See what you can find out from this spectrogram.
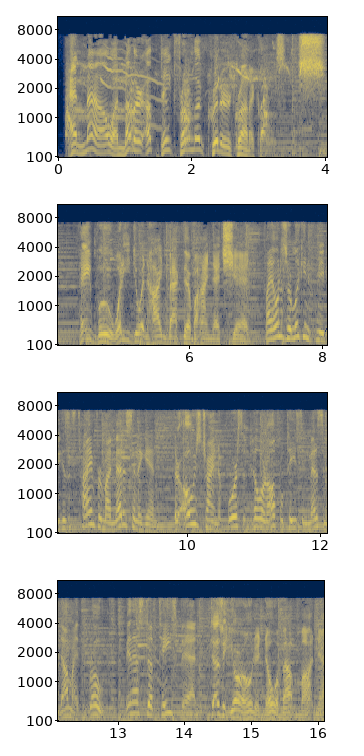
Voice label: radio; critter chronicle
